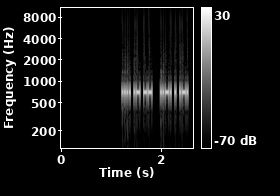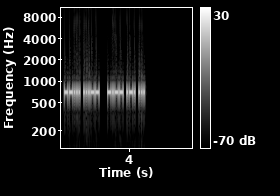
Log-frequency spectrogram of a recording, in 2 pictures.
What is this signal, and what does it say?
Morse code, heard as a keyed tone, about 46 wpm, 700 Hz. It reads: HAM FER 73 YRS
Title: Practice QSO - Exchange 3 - More Info - 50wpm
